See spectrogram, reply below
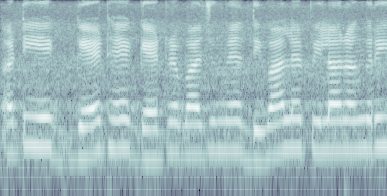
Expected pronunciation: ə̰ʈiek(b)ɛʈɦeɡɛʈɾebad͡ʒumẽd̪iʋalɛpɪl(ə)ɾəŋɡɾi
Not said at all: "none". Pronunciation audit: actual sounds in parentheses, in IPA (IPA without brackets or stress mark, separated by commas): ɡ, a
